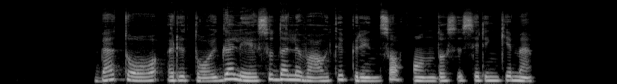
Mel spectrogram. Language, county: Lithuanian, Kaunas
